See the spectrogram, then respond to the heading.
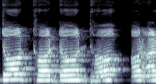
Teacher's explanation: ट वर्ग यानी कि ट ठ ड ढ और ण जो है यह मूर्धन्य के अंतर्गत आते है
